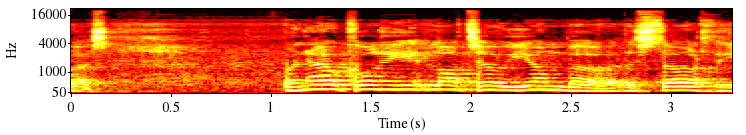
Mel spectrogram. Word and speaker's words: Lotto Jumbo: so different to us we're now calling it Lotto yumbo at the start of the year we were allowed to call them Lotto jumbo in the old days it was leopard Tre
